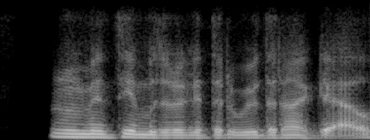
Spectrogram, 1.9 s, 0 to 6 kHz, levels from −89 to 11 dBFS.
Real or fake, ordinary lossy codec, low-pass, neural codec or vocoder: fake; Opus, 24 kbps; 5.4 kHz; codec, 16 kHz, 0.3 kbps, FocalCodec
